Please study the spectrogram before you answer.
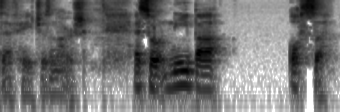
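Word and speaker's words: níos fusa: Now, first things first, níba, and do not pronounce your FH. They're always silent for you in your language. We never pronounce FHs in Irish. So níba osa. Níba osa.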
